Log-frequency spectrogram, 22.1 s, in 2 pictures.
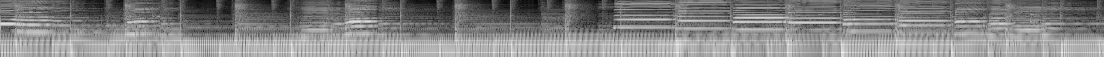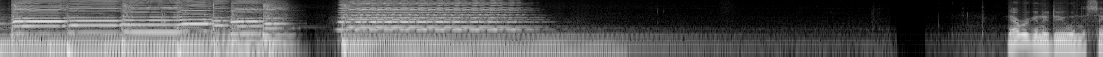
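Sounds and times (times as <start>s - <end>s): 
fast basic blues music: 0.0s - 16.9s.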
